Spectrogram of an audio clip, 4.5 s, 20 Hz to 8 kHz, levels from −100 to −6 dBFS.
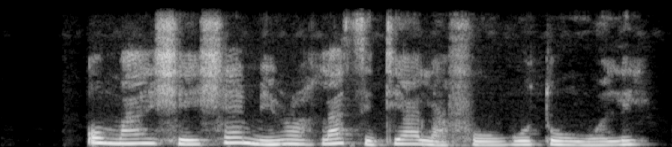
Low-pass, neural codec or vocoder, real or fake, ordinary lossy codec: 7.2 kHz; none; real; none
